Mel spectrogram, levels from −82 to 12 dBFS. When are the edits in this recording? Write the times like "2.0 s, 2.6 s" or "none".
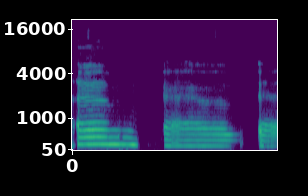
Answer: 1.8 s

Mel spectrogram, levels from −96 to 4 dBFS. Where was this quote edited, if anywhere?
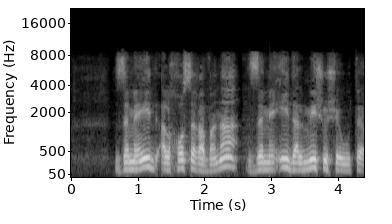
none

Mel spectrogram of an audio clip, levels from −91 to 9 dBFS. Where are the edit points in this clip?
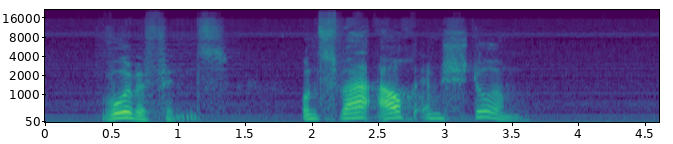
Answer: none

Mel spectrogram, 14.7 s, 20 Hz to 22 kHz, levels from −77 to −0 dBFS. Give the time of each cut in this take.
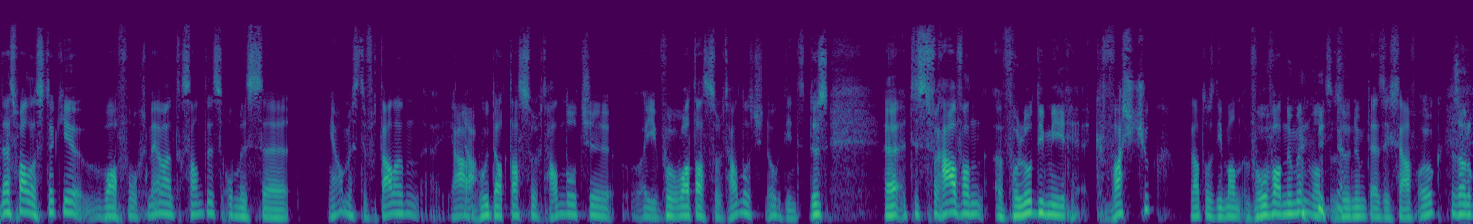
none

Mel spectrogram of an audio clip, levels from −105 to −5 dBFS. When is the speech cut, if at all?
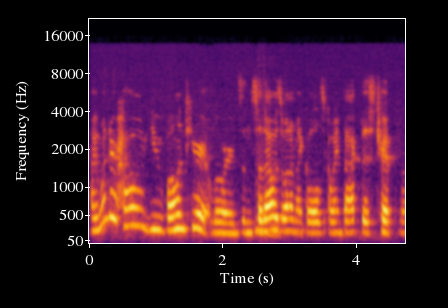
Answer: none

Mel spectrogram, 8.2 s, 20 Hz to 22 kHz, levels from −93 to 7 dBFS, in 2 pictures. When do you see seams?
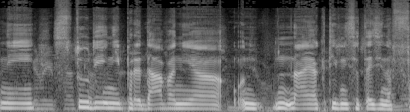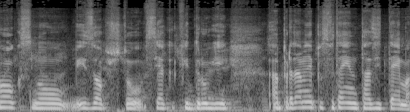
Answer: none

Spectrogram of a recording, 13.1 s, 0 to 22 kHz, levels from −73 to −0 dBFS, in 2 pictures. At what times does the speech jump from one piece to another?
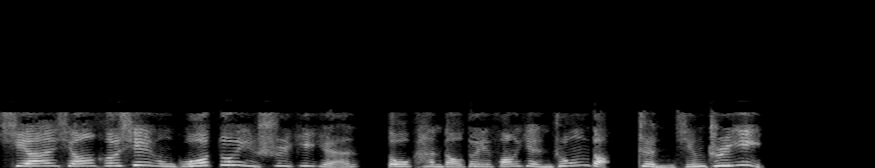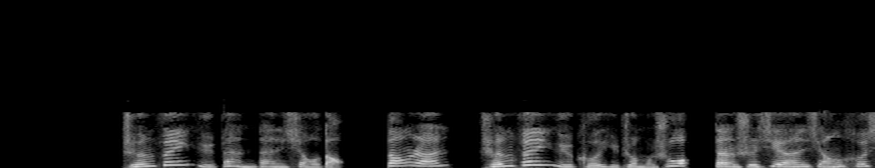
6.7 s, 9.3 s

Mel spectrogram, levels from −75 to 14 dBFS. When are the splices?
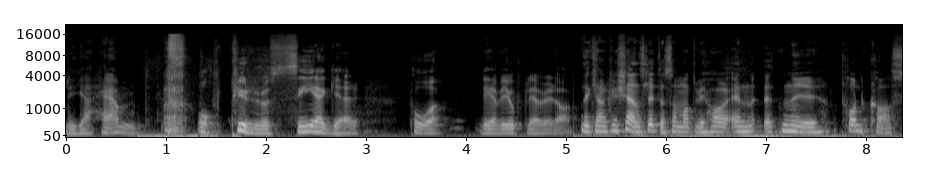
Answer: none

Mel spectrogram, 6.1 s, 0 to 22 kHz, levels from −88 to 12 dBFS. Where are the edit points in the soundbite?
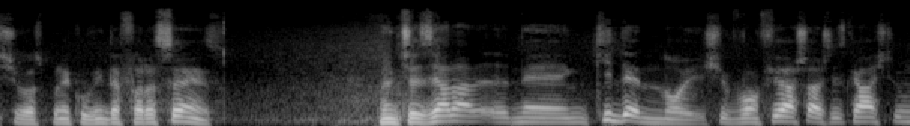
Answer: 3.4 s

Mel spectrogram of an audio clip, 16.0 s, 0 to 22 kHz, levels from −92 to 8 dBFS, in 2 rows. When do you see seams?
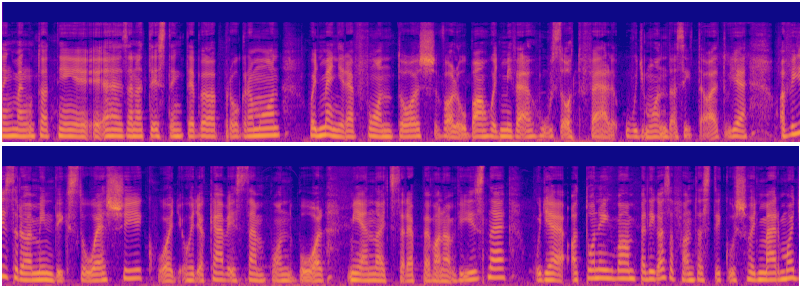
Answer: none

